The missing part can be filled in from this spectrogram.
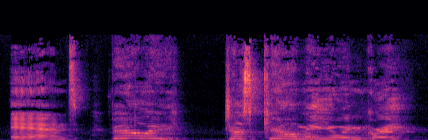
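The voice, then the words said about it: Impression of a dying old man. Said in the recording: “That's the best impression you've ever done ... Dying old man is your best impression.”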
